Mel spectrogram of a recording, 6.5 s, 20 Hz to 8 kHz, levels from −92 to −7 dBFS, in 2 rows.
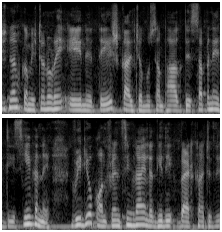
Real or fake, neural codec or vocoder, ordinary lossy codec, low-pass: fake; codec, 16 kHz, 4 kbps, X-Codec, HuBERT features, trained on general audio; none; none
